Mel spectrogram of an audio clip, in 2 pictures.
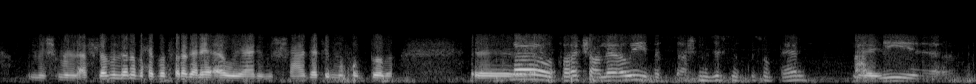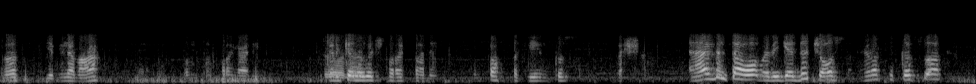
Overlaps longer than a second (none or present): none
